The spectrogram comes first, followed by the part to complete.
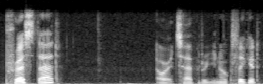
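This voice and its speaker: A young man with a Danish accent giving a step-by-step screen-recorded tutorial in a flat, monotone voice full of "uh"s and "um"s. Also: medium pitch, unhurried, lo-fi sound. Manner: monotone, many fillers. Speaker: tutorial creator.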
